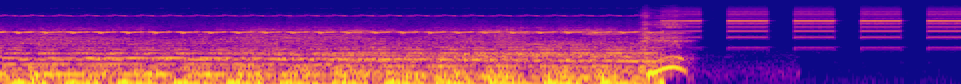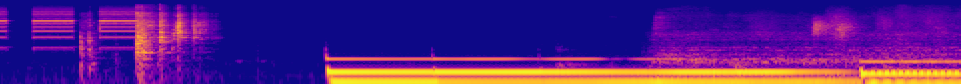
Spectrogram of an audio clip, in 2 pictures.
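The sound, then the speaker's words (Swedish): A fire alarm rings in a home as dark gray smoke seeps from the laundry room, growing louder in a dense blare, then breaks into a fast run of about six sharp electronic beeps before giving way to a steady low hum. “Brandlarmet låter högre och högre.”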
